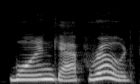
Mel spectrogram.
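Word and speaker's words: Wind Gap Road: is an area called Wine Gap Road. And actually, it's spelled Wind W I N D, but a lot of the locals call it Wine Gap Road.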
